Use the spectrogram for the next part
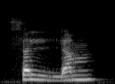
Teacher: لام کی تشدید ادا کیجئے، تھوڑا سا رک کر سختی کے ساتھ اس کو پڑھنا ہے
